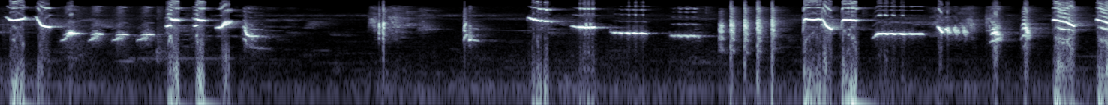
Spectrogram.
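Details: Sunda robin, a tutor recording: a burst of falling whistles and a quick repeated note, a short silence, then more varied whistles, buzzy chatters and sharp high slurs.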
